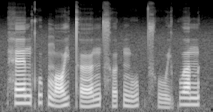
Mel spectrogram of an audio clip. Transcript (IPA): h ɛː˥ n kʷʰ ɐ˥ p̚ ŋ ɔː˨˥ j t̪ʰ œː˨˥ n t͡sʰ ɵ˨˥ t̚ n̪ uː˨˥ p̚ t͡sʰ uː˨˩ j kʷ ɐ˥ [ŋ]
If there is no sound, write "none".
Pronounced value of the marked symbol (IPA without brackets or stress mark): n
